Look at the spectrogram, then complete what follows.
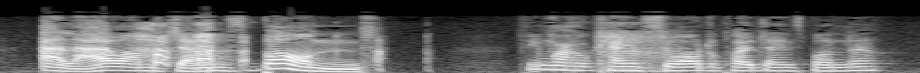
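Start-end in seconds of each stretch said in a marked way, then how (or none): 0.2-1.9 slow, relaxed, drawn-out Cockney geezer voice. Picturing a Cockney Bond, like Michael Caine: Michael Caine voice. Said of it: "he's speaking like a Cockney geezer, Cockney Bond, like Michael Caine".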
